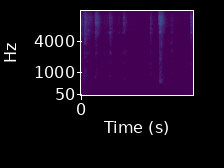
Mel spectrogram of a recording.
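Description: Faint strokes of a felt-tip marker writing on paper: a quick run of short scratches, one slightly louder near the end.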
